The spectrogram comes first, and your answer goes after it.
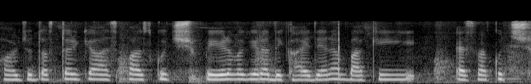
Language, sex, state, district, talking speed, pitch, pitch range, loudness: Hindi, female, Rajasthan, Bikaner, 170 wpm, 225 Hz, 220-235 Hz, -18 LUFS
